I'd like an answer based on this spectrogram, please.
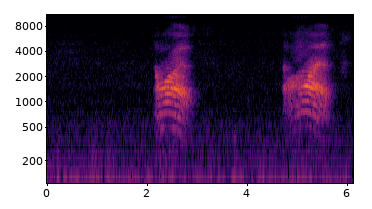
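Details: A male long-haired domestic cat, a former feral turned house cat in northwestern Oregon, gives two drawn-out, harmonic meows about three seconds apart; owner suspects he is constipated again.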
